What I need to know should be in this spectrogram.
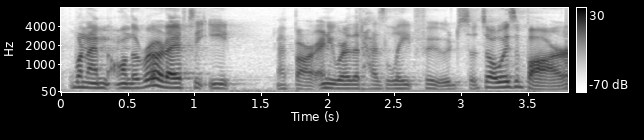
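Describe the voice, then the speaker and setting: Over music in the background, a woman speaks very fast in a very deep, low pitch with ordinary pitch variation. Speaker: stand-up comedian. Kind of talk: casual chat.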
